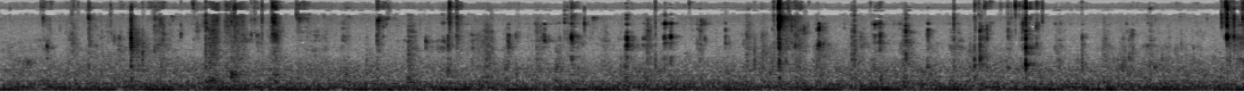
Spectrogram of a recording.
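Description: Close-up eating sounds: a bite into a fried chicken sandwich, then steady chewing with irregular crunches and small wet mouth clicks, over a low steady hum.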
